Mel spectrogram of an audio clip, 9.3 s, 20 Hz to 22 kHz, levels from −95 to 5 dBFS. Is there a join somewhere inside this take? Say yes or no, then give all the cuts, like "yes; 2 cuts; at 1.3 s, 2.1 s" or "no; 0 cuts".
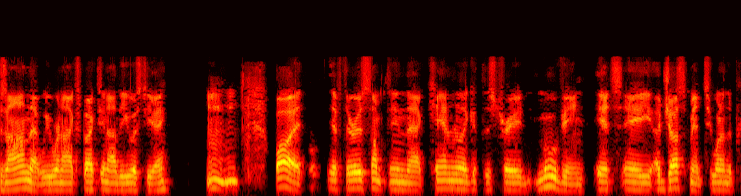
yes; 2 cuts; at 3.3 s, 7.3 s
